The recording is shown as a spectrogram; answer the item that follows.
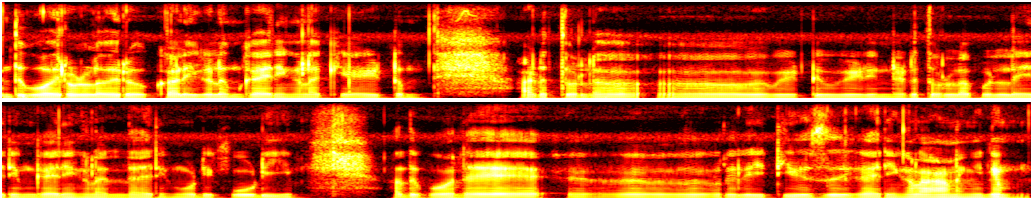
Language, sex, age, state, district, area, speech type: Malayalam, male, 18-30, Kerala, Kozhikode, rural, spontaneous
